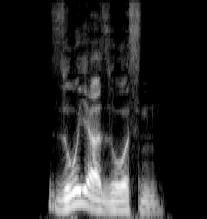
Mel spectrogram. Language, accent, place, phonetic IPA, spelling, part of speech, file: German, Germany, Berlin, [ˈzoːjaˌzoːsn̩], Sojasoßen, noun, De-Sojasoßen.ogg
- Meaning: plural of Sojasoße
